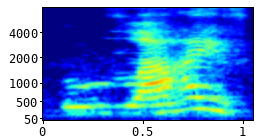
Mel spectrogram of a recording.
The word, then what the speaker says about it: live: Still using Oh, this time it's not live, it's live. So the students object to the use of live animals in scientific experiments.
